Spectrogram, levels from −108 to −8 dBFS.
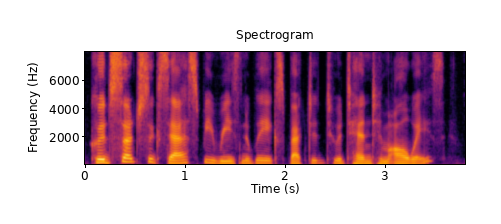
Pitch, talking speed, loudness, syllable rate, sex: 175 Hz, 160 wpm, -24 LUFS, 5.1 syllables/s, female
